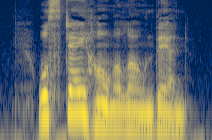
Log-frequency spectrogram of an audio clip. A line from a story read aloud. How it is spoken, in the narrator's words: her mother said sharply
